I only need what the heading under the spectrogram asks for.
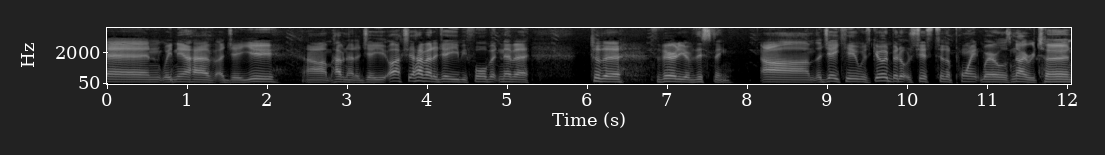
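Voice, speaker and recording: This man speaks with an Australian accent at a medium pitch, his tone bright and sharp and his pitch variation ordinary. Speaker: 4x4 vlogger. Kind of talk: vehicle rundown vlog. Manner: loud; hesitant, many ums.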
